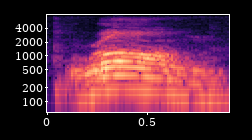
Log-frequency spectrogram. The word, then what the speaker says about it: wrong: W가 묵음이고요. O 소리 리을만 내면 됩니다. wrong, 잘못된.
